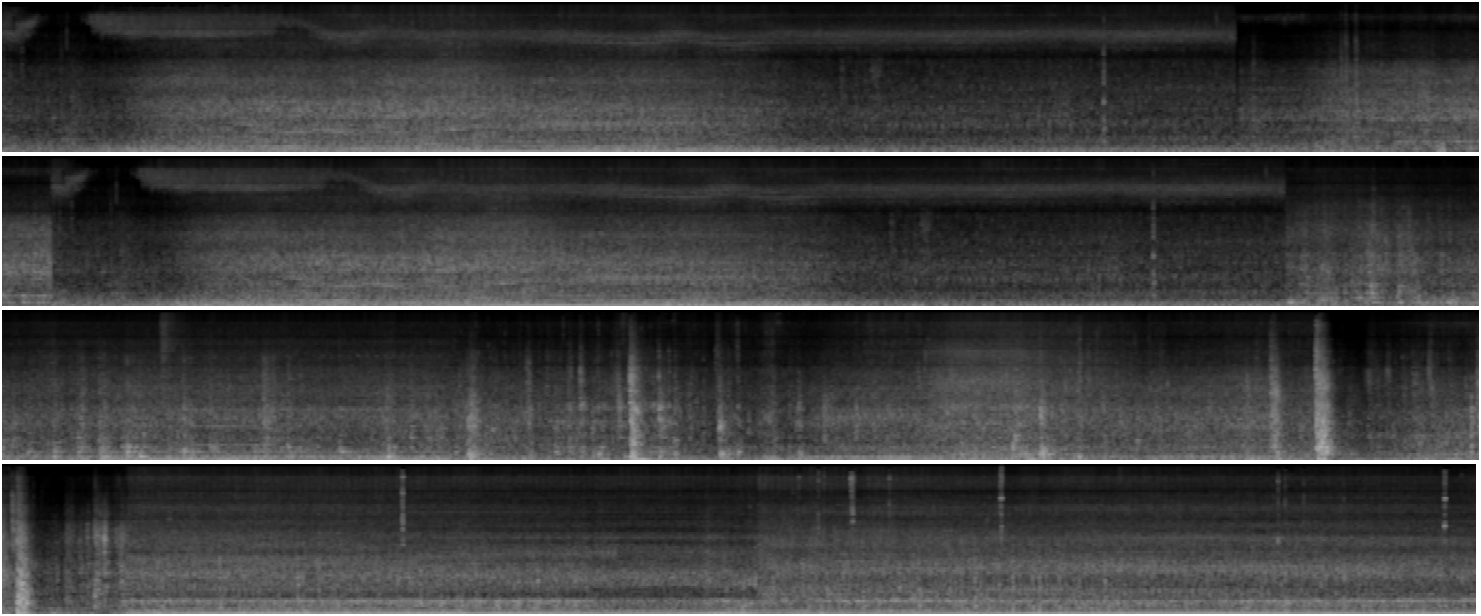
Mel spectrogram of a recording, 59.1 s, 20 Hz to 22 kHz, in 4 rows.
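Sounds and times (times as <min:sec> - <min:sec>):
heavy diesel engine running: 0:00.0 - 0:59.0.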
